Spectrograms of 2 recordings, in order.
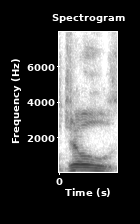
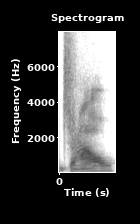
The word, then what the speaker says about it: JOW: And it's Joe's, man. And so the a lot of people just like Joe was most people was like Jow, you know, they kept saying Jow because the way it's spelled, J-O-W.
